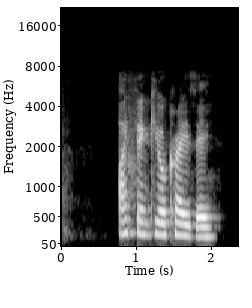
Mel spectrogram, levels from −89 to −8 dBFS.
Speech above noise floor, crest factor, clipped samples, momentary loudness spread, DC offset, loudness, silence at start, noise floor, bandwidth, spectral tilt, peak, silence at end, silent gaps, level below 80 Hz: 56 dB; 16 dB; under 0.1%; 7 LU; under 0.1%; -17 LUFS; 0.75 s; -72 dBFS; 7.2 kHz; -4.5 dB/octave; -2 dBFS; 0.3 s; none; -64 dBFS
